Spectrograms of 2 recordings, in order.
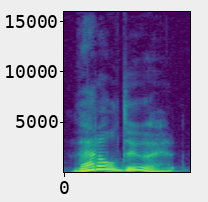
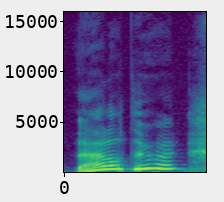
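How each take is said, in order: First: Said in the usual way. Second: High, slow, laughing; high laughing repeat. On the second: Shown as a demonstration.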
